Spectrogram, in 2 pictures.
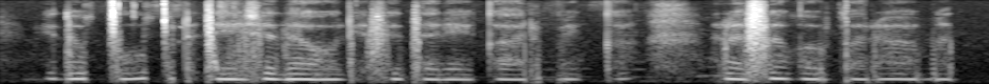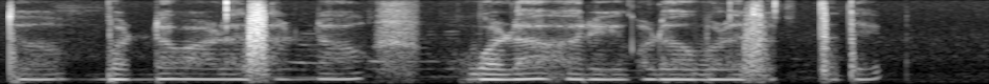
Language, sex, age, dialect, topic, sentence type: Kannada, female, 18-24, Dharwad Kannada, agriculture, statement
